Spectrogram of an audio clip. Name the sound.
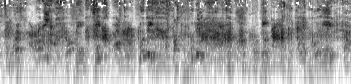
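dog barking and growling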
